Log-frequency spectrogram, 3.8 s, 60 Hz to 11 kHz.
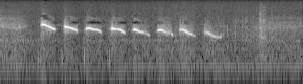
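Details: Brown-crowned tchagra at sunrise on a safari drive, 11 May 2017, with the full moon setting and grey clouds: a run of eight clear whistled notes, each sliding downward, about three per second, over a low steady engine hum.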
